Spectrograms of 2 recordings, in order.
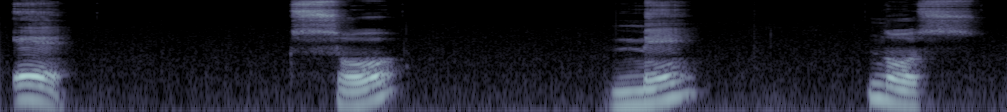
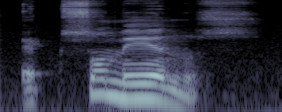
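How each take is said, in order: First: "E, so, me, nos" with a full pause after each syllable. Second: Said in the usual way. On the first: Shown as a demonstration. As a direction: sound out "E, so, me, nos" one isolated piece at a time. ("E, so, me, nos" pronunciado sílaba por sílaba, com pausas) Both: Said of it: "como que eu vou separar".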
